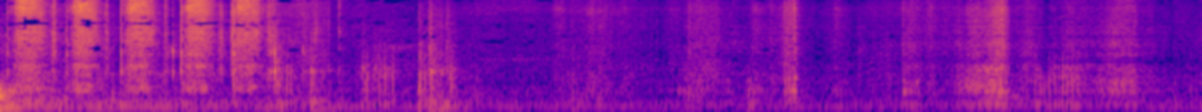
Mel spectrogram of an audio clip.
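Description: Trigger spray bottle squirted in a quick run of short hissing sprays into an open metal condensate trap, lasting about the first second and a half. After that come a few scattered faint handling clicks and scrapes.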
